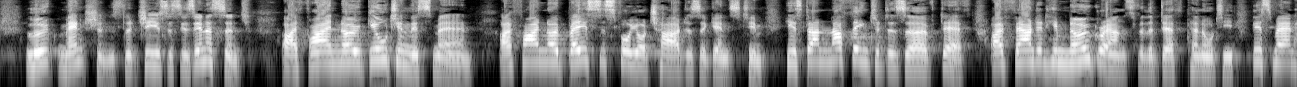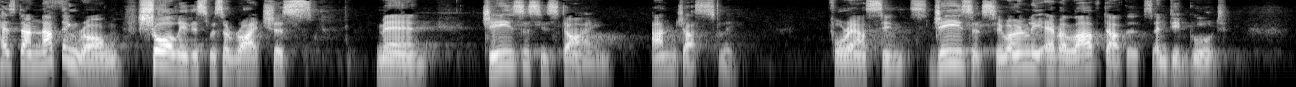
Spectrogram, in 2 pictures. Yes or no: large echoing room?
yes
